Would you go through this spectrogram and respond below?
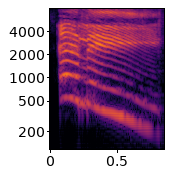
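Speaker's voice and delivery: high loud cry of the name; joyful cry. A narrator's reading. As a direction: call his name in joy. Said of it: "cried Aphrodite".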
